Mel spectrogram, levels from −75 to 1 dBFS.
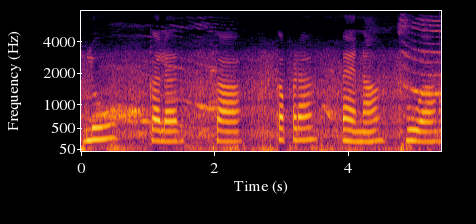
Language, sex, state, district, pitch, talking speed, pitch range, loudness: Hindi, male, Chandigarh, Chandigarh, 225 Hz, 65 wpm, 215-245 Hz, -14 LUFS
